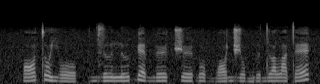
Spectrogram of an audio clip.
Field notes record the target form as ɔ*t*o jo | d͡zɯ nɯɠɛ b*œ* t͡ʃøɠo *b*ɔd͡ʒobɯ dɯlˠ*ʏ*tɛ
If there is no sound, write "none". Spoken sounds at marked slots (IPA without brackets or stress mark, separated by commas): t, ø, b, ɛ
